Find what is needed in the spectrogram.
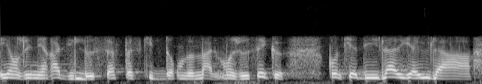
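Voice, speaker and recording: There is noticeable background noise as a woman speaks with a very deep, low pitch. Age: 70s. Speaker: astrologer and equine coach. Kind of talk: interview. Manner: halting.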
